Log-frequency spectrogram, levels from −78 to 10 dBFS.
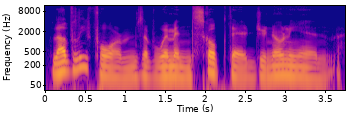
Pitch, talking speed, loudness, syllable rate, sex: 100 Hz, 95 wpm, -18 LUFS, 3.5 syllables/s, male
